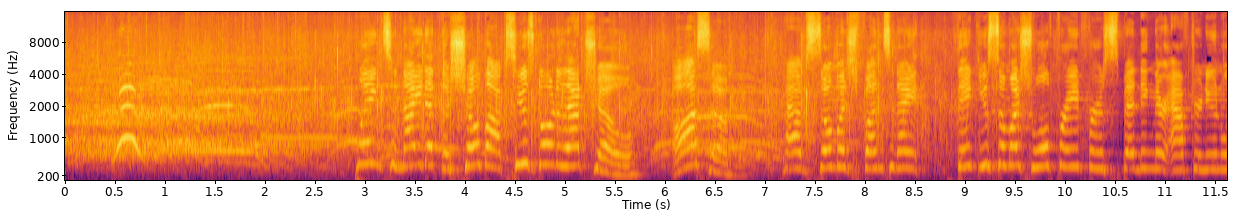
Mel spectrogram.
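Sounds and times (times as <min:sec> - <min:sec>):
live audience applause and cheering: 0:00.0 - 0:09.6
speech: 0:02.9 - 0:11.6.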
